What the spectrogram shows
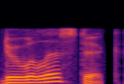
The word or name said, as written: dualistic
